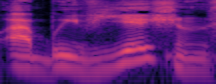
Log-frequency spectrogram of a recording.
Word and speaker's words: abbreviations: Accent tonique qui vient pour nous prononcer mot yo n'a pour un mot abbreviations nan qui signifie abréviation abbreviations accent tonique là tombé sous troisième syllabe là nan mot ça gain quatre syllabes c'est a bon syllabe bri c'est deuxième syllabe là vie c'est troisième syllabe là chan c'est quatrième syllabe là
